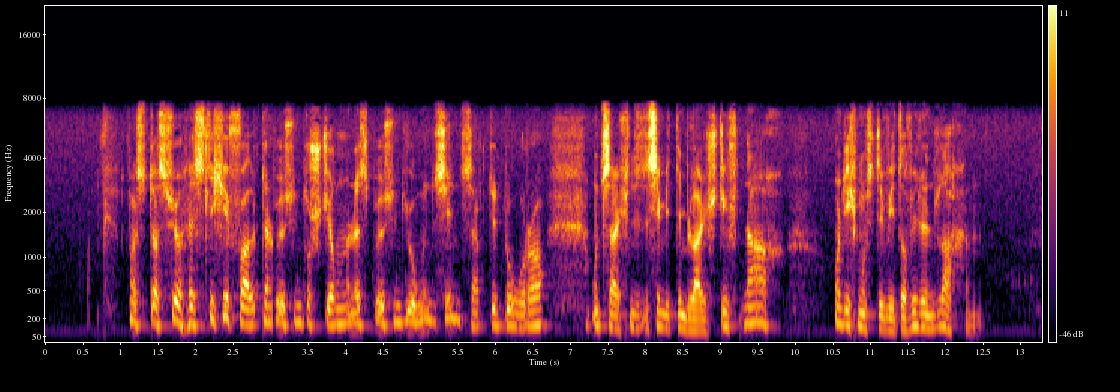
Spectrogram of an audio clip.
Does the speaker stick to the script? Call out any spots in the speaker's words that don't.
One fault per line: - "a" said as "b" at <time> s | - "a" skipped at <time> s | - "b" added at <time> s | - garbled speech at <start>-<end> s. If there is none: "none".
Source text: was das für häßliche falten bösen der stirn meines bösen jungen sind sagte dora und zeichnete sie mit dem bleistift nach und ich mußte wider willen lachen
none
